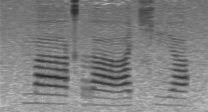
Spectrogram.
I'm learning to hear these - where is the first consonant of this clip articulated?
lips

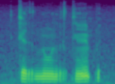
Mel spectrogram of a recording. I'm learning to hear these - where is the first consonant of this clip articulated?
velum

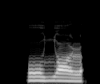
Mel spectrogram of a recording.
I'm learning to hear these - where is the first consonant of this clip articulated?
palate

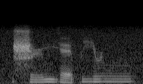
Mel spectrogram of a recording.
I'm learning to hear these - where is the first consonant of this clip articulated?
retroflex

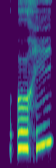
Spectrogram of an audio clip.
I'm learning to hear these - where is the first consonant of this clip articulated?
throat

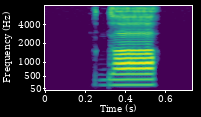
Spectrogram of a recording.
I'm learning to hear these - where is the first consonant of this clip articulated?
velum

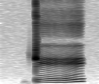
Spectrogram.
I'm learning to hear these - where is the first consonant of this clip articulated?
retroflex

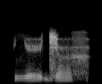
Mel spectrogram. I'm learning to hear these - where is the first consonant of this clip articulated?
palate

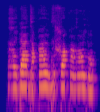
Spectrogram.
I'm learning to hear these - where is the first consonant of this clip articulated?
uvula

